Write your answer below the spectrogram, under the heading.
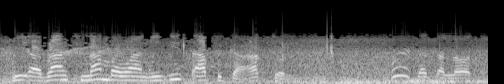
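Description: The speaker is a man at a moderate pace. Noticeable background noise sits under a dry sound with no echo. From Kenya. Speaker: YouTube vlogger. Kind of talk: walking vlog narration. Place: street. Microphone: phone near.

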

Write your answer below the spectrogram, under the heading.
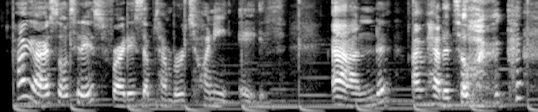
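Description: Clear music plays in the background as the speech moves at a fairly slow pace. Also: woman. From Jamaica. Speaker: vlogger. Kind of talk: casual vlog talk to camera. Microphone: phone near.

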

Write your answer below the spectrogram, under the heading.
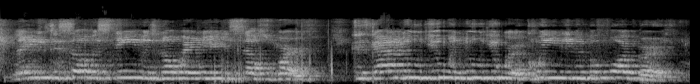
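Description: A woman with a high-pitched voice speaks at a moderate pace with fairly even intonation, over noticeable background noise and strong room echo. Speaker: spoken word poet. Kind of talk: spoken word poetry performance. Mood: earnest, emphatic. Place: hall. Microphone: camera far.

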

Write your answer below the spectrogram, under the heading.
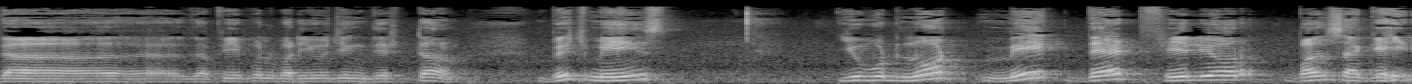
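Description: Over light background noise, a man with a fairly high pitch talks at a very slow pace with lively intonation. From India. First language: Hindi. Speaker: professor giving lecture; invited professor lecturing. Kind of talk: online lecture. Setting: video call. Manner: hesitant, fillers, repeats words. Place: home room.

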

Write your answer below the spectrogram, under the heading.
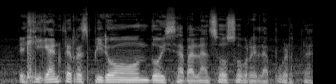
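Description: Simple reading aloud with no embellishment

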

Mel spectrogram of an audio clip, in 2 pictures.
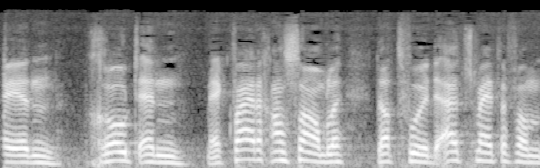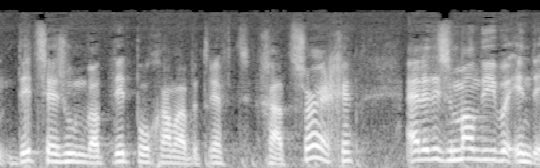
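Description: A man with a high pitch talks with lively intonation and hardly any pauses. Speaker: TV talk show host. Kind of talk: TV show host introduction. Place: studio. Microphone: handheld.

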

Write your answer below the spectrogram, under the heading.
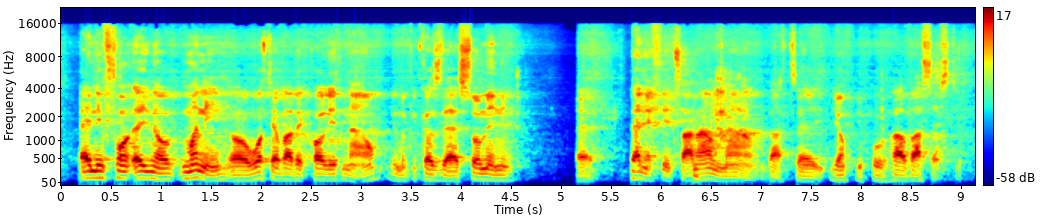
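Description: There is audible room echo around a man's voice. Light background noise can be heard. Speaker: bereaved father; speaker. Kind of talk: public talk. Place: hall. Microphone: podium.

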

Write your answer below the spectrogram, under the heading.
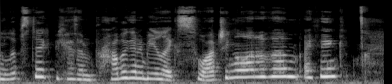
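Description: A woman is talking. Her pace is very fast. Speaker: beauty vlogger. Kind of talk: casual vlog chat. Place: home room. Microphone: phone near.

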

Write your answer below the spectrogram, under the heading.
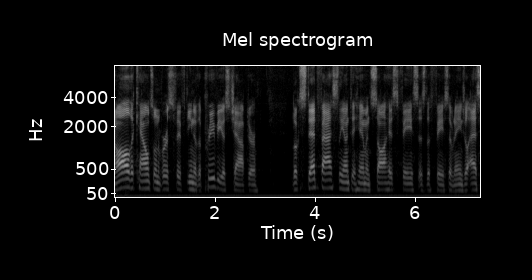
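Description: With an unremarkable speaking voice, a man talks at a fairly low pitch. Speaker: preacher. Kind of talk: sermon. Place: church. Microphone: headset.

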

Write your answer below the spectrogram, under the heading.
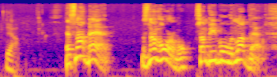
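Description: A man talks with a Southern US accent. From Kentucky. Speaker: insurance claims adjuster; podcast co-host. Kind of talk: casual podcast interview. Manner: animated. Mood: relaxed, conversational. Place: home room. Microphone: webcam.

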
